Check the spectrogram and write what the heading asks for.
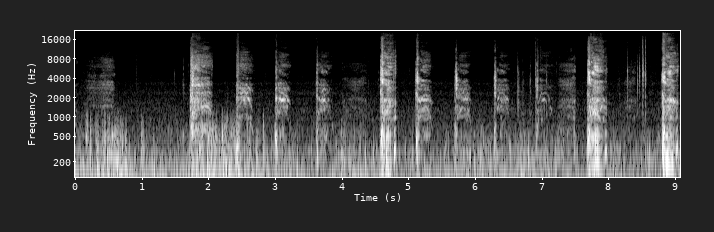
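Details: An adult in a car has another coughing fit, described as coughing, wheezing and choking.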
